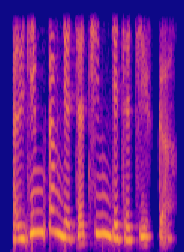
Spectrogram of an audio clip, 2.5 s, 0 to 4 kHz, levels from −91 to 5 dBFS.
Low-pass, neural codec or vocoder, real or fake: 3.6 kHz; none; real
